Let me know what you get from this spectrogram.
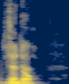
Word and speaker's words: Jindal: Jindal.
